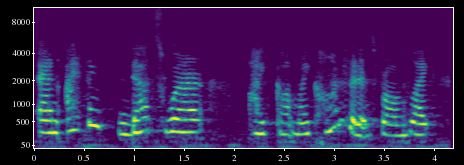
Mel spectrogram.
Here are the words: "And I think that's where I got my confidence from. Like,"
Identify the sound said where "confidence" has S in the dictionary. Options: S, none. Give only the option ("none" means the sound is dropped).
S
